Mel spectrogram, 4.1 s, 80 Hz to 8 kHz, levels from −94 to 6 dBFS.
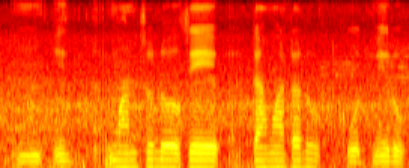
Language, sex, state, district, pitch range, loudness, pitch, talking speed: Telugu, male, Andhra Pradesh, Guntur, 105-120 Hz, -20 LUFS, 120 Hz, 75 wpm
